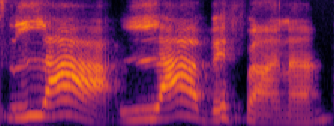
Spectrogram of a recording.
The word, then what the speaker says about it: La Befana: and I cannot for the life of me pronounce Le Befana. – Correct. Oh, it's La Befana.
